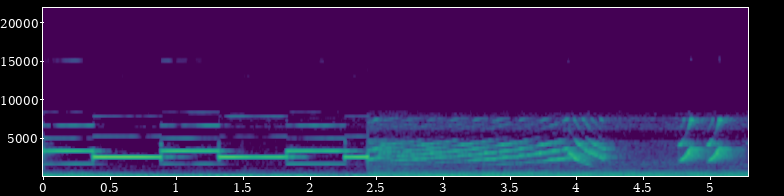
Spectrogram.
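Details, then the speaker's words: Honda Beat 2022 scooter with an aftermarket HD remote alarm armed: when the scooter is jolted, loud alternating two-tone chirps sound for about two seconds, and a second jolt gives a longer sound. This is the alarm's shock-sensor warning. "Nah saat motor terkena guncangan tadi dia akan mengeluarkan bunyi kalau kena sekali lagi bunyinya lebih panjang"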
